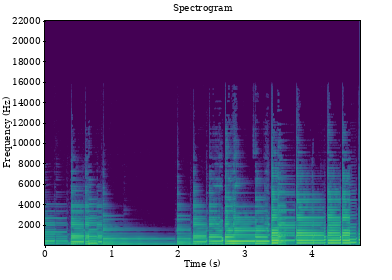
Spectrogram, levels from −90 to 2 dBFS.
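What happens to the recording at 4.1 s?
At 4.1 s the music plays through intact, with no dropout, click, distortion or other fault at that point.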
